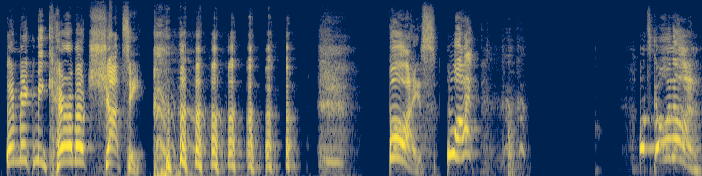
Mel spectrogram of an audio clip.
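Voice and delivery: high, incredulous, laughing disbelief; baffled that he suddenly cares; squeaky, giggling what-is-happening. Real, not acted. Stunned he cares about Shotzi.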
